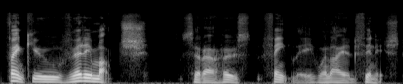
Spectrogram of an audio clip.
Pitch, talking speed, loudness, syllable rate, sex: 105 Hz, 180 wpm, -19 LUFS, 4.6 syllables/s, male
